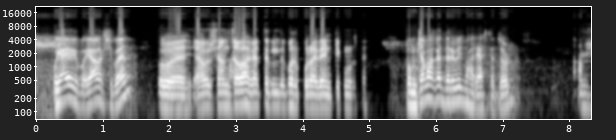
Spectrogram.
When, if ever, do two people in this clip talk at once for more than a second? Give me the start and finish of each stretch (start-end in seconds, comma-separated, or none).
none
